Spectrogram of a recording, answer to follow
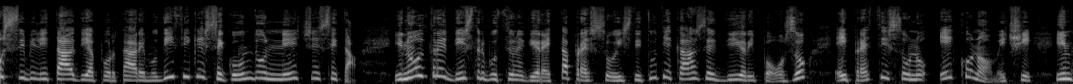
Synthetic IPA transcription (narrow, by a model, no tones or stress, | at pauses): osːibilit̪ad̪iapːort̪aːɾemod̪iːfikesekond̪onet͡ʃesːit̪a̰inolt̪ɾed̪ist̪ɾibut̪sːjoːned̪iɾɛt̪ːapɾɛsːoist̪it̪uːt̪iekːaːzed̪iɾipɔːzoeipɾɛt̪sːisoːnoekonɔ̰ːmit͡ʃiim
